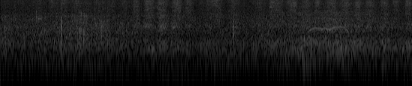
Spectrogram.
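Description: Faint rubbing of a paintbrush dragging oil paint across a painting panel, with two light taps.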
